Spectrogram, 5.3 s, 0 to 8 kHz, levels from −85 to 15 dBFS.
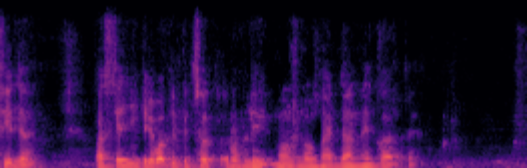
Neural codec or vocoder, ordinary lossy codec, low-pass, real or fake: codec, 44.1 kHz, 2.6 kbps, SNAC; Opus, 24 kbps; 7.2 kHz; fake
